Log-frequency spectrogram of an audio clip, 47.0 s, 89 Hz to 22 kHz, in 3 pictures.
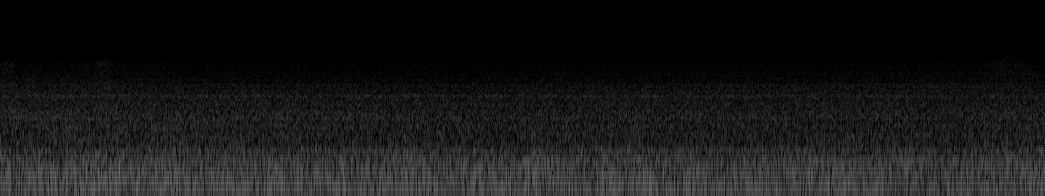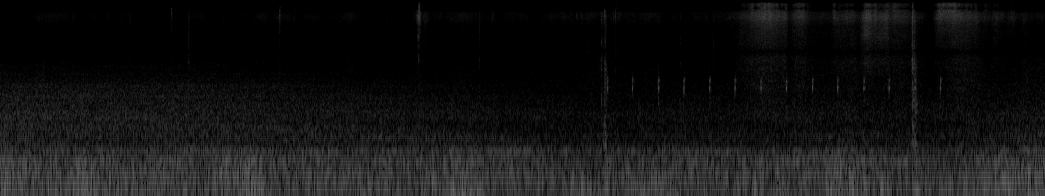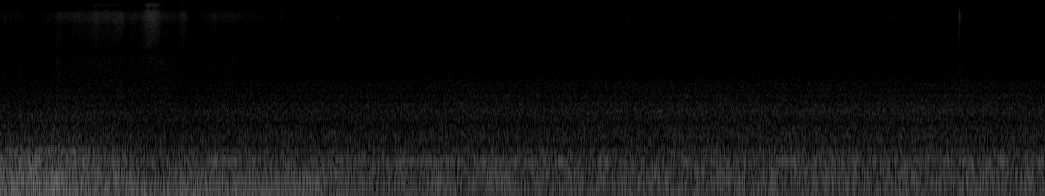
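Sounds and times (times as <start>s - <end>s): car driving low rumble: 0.0s - 47.0s
turn indicator ticking: 24.2s - 30.6s.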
